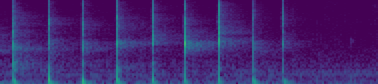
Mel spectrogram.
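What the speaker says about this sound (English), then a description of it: "I clapped in the back part" Nine sharp hand claps in an even, quick rhythm, each crisp and close, ending with a faint tail of near silence; no talking.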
